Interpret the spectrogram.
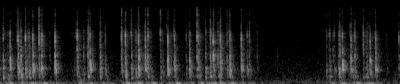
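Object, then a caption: Plastic membrane keyboard. Fingertips type on a pink plastic ROYCHE Disney Mickey Mouse retro membrane keyboard with round keycaps and a hollow body. Quick, bright, hollow plastic clicks come in a steady run, pause briefly, then resume for a few more keystrokes.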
